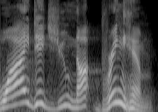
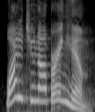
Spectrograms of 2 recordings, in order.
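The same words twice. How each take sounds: First: Slow, weighed restating of the question; preacher repeating the Pharisees' demand slowly; slow reread. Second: Much higher, sharp indignant demand; indignant Pharisees. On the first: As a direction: lay each word out slowly. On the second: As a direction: fire it up as an outraged question. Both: Acted.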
